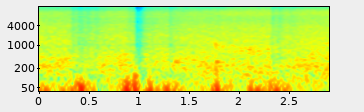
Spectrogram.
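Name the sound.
flowing water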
